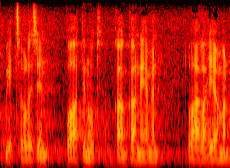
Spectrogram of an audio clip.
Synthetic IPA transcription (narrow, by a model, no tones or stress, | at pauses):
it̪seolisinʋɑːt̪inut̪kɑŋkɑːnːiæmen | lʔɑilːˑɑhiɑmɑn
